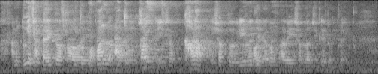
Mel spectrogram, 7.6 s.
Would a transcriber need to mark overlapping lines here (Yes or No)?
Yes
